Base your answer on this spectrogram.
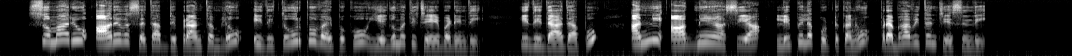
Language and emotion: Telugu, neutral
